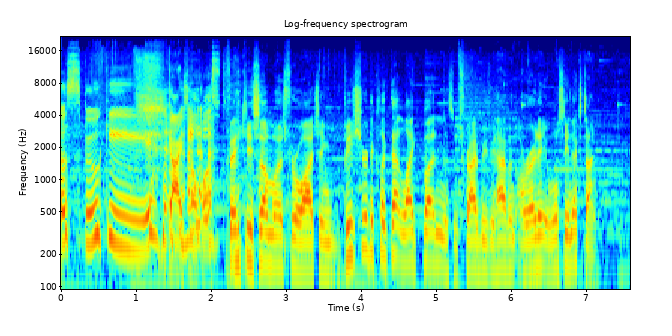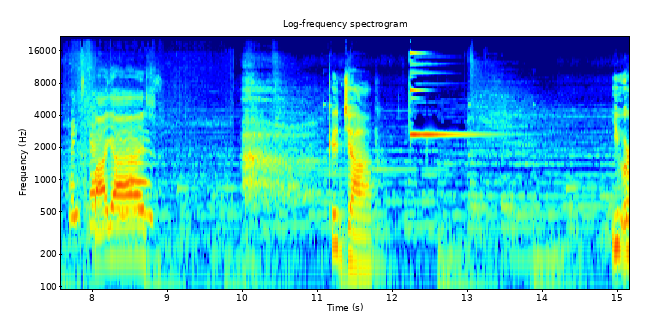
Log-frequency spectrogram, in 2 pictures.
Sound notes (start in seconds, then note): 9.9 sighs; 12.2 bell dings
